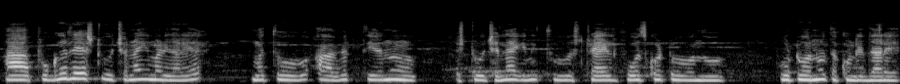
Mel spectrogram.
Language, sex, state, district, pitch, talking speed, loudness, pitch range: Kannada, male, Karnataka, Bijapur, 205 Hz, 105 wpm, -18 LUFS, 195-220 Hz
